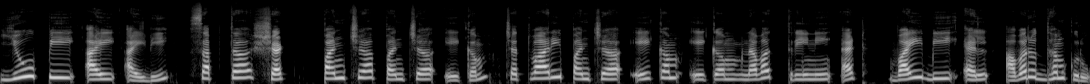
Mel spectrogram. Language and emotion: Sanskrit, neutral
